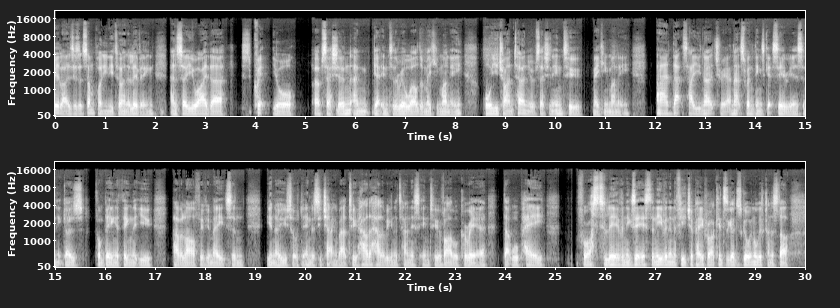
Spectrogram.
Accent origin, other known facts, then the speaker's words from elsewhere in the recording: London, United Kingdom; growing up in London and then going off to University of Manchester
